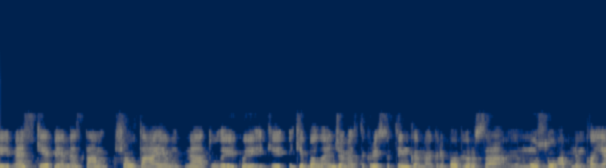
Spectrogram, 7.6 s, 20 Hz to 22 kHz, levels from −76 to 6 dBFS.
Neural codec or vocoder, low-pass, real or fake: codec, 16 kHz, 8 kbps, FreqCodec, larger model; 7.2 kHz; fake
